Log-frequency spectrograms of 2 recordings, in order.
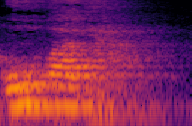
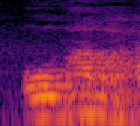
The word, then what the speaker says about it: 오바댜: 오바댜. 오바마가 아닙니다. 우리 사무실에 얘기했더니 오바마로 알았다. 세상 속의 리더십 오바마. 오늘 못하고 쓰겠는데 오바댜예요. 자, 그렇다면 왜 엘리야보다 우리는 이 오바댜를 더 주목해야 할까요?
